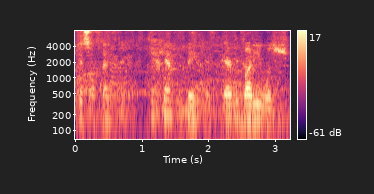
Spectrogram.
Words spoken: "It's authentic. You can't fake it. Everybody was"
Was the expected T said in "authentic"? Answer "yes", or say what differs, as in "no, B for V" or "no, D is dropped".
no, S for T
